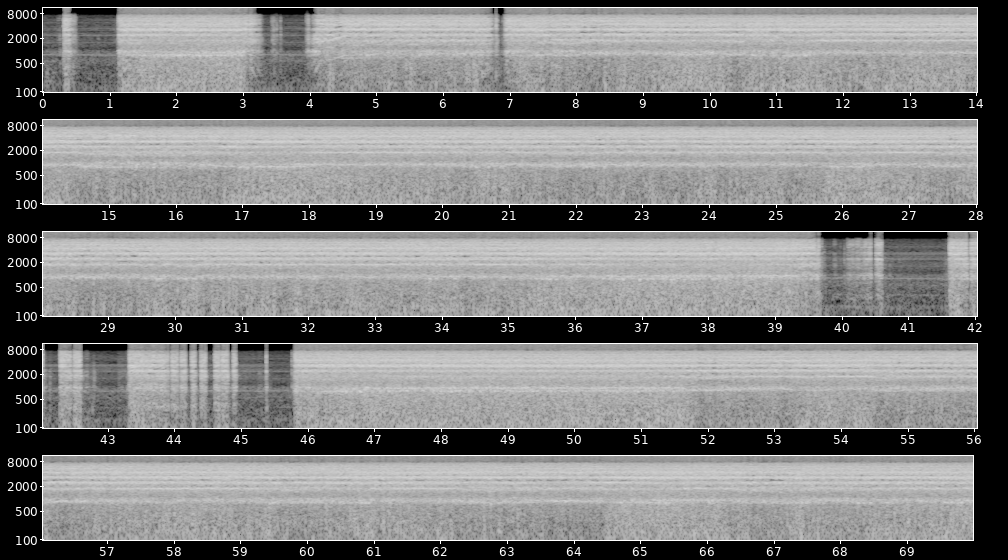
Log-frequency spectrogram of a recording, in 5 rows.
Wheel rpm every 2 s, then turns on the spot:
30, 130, 150, 160, 220, 220, 230, 220, 220, 230, 230, 230, 230, 230, 230, 230, 230, 230, 220, 170, 10, 20, 30, 200, 210, 220, 230, 230, 230, 230, 230, 220, 220, 220, 230.
40-44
